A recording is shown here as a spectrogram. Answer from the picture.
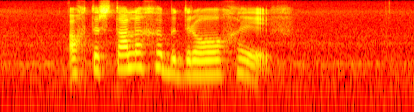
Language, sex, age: Afrikaans, female, 21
